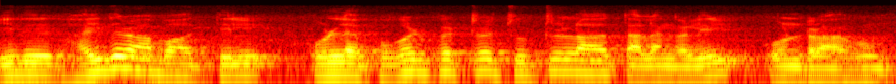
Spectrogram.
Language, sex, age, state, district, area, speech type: Tamil, male, 18-30, Tamil Nadu, Cuddalore, rural, read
